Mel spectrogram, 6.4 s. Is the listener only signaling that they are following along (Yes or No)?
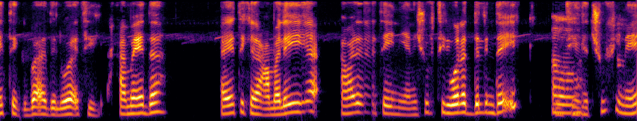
Yes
